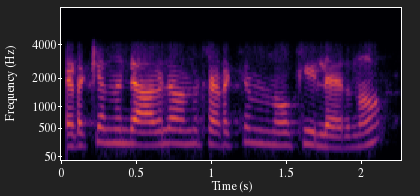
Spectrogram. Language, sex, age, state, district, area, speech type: Malayalam, female, 30-45, Kerala, Idukki, rural, conversation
